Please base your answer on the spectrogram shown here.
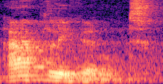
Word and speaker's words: applicant: Then applicant, applicant. This is cunt, cunt, not cant.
